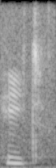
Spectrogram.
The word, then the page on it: heat: English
